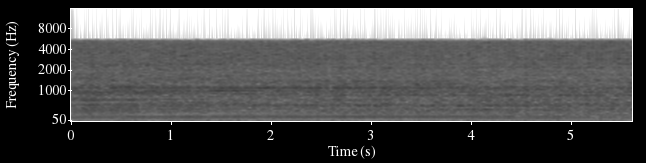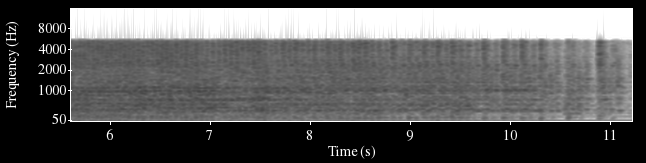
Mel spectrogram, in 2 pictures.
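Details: Briggs & Stratton lawnmower engine fitted with a homemade oak connecting rod runs at a steady, even speed for ten seconds, then fades and stops; no knocking, running clean.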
